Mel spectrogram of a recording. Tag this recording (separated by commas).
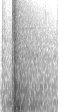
Microwave oven, home sounds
